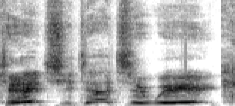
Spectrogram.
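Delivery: shrill, booming, high Yorkshire shout, awake drawn out. Imitating the other speaker calling the kids: imitating partner's yorkshire accent. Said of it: "That's what you sound like".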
